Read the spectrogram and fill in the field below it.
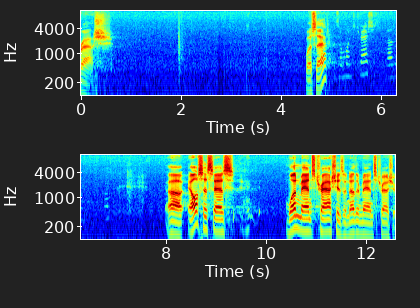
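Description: A man talks calmly to children.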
